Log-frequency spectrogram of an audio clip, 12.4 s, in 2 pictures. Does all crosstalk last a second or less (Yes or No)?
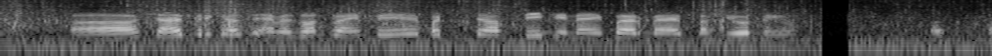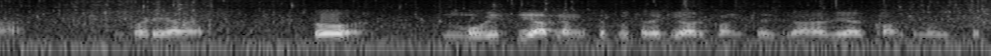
Yes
